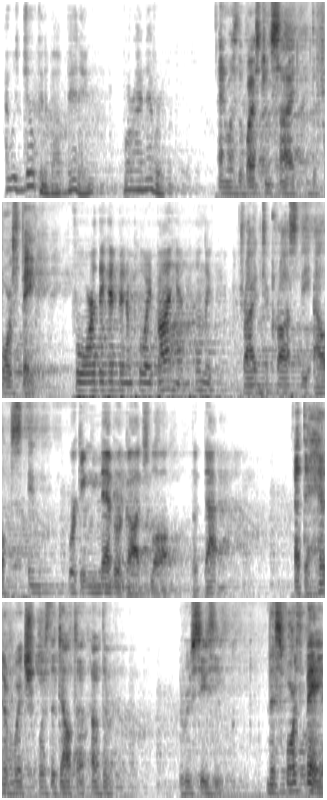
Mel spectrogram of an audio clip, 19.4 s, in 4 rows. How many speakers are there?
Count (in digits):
5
